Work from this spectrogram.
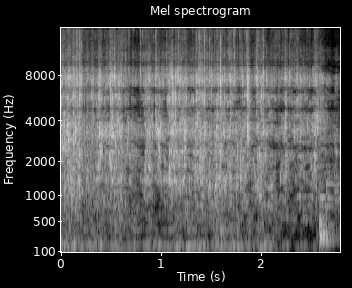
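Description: Tamarind water poured into a pot for tamarind curry, a short gushing, splashing pour close by, fluctuating and ending with a clunk.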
